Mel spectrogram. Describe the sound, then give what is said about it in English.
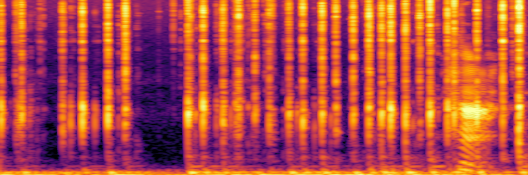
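Rapid, continuous typing on a computer keyboard, clear, with dense clattering keystrokes and a brief pause near the start before the tapping resumes steadily, done while scanning a QR code. “Course, scanning QR codes involves a lot of typing.”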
